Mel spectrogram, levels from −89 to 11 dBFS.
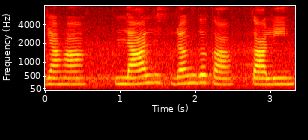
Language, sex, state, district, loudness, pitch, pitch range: Hindi, female, Haryana, Jhajjar, -18 LUFS, 225 Hz, 220-240 Hz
